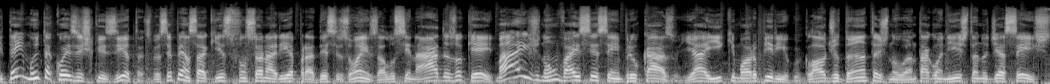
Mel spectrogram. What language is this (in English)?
Portuguese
